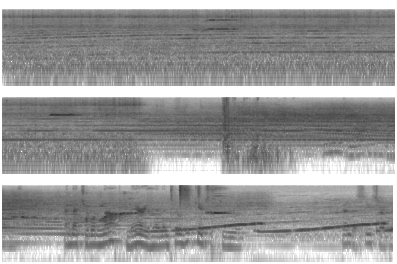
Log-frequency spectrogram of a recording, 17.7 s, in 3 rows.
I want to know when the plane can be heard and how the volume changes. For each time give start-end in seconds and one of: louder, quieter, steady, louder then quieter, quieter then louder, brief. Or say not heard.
0.0-17.6 quieter.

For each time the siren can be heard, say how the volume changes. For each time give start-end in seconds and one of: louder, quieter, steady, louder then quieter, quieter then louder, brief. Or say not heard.
0.0-17.6 louder.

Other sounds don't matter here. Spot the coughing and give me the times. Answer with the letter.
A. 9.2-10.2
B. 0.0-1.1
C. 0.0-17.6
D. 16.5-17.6
A.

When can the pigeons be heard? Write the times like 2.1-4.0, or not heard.
not heard.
